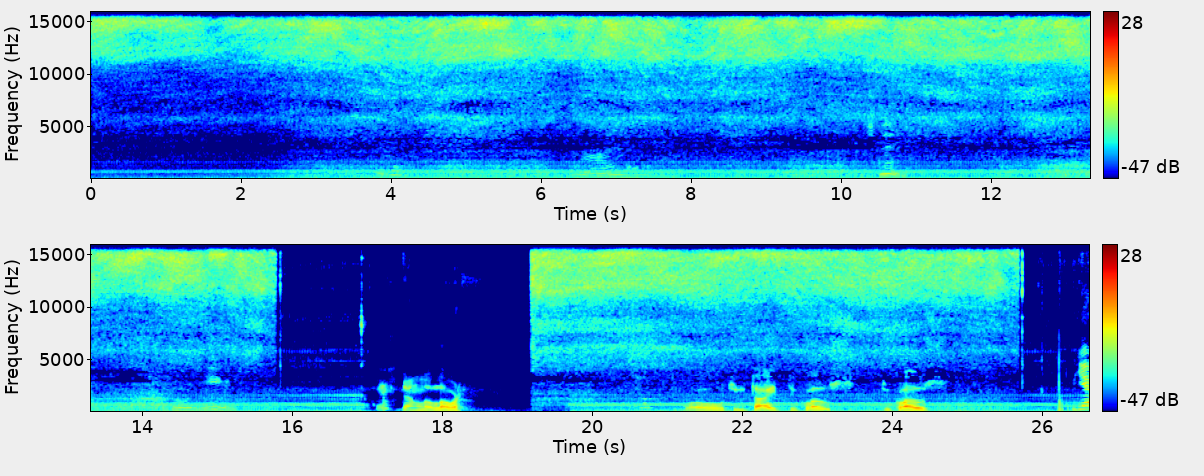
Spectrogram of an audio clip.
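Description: Airbrush spraying paint through mesh netting onto a wooden lure to lay a scale pattern: a steady hiss that stops for about three seconds past the middle, then starts again.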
